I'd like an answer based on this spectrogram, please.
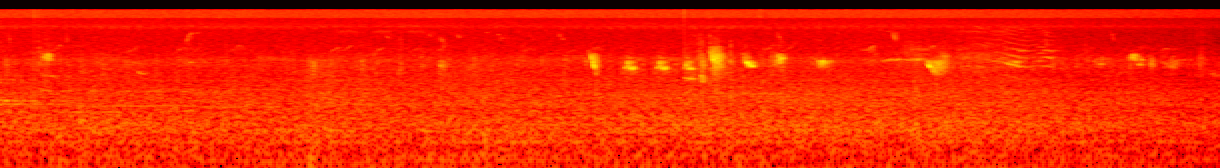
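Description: Outdoor ambience: a steady low hiss with scattered short, high animal chirps, most of them bunched together in the middle, the whole fading out near the end.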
